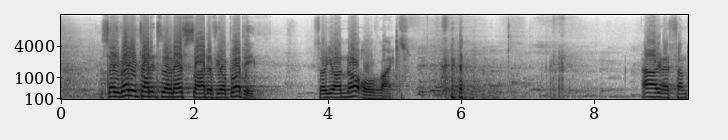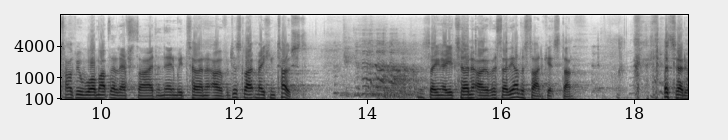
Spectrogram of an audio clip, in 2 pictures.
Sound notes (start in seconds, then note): 5.2 laughter; 13.4 laughter; 17.2 chuckles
